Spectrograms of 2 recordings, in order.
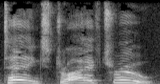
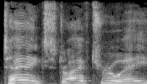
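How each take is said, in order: First: Put-on "Tanks, drive-thru" spelled out slowly in a Newfie accent; patient Newfie accent, spoken at half speed; slow Newfie repeat. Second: Quick, chirpy Newfoundland greeting with "Tanks" for thanks; a bright, high Newfie "Tanks, drive-thru, eh?"; cheery Newfie drive-thru greeting; Newfie accent. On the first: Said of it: "repeated Herbie". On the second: Acted. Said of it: "a thick Newfie accent".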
